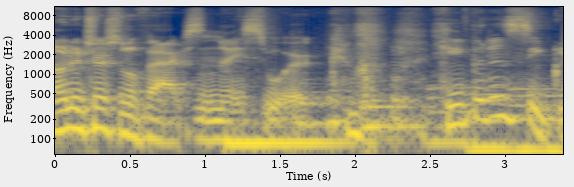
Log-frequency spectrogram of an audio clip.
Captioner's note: laughs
